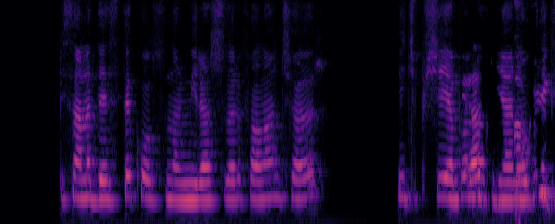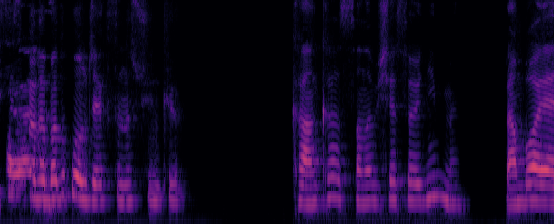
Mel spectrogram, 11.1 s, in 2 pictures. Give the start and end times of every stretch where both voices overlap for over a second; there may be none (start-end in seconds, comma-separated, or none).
4.5-5.9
